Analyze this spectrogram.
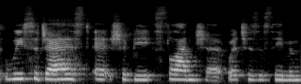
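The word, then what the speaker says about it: sláinte: learn one word we suggest it should be slanchit which is the same in both languages it's the equivalent of cheers and pronounced lancia and meaning to your health it's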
